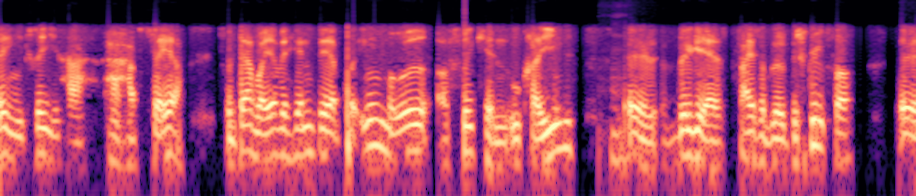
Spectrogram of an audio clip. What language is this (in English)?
Danish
